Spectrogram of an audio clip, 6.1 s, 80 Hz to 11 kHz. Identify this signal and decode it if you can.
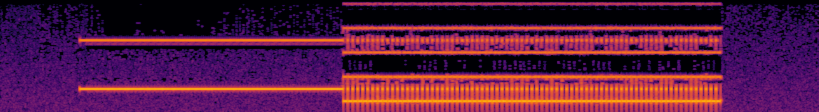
Cassette data (Kansas City type), 300 baud, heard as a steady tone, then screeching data.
